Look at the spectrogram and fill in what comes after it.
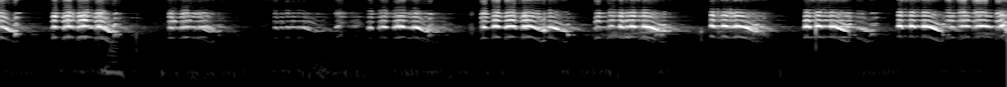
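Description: A bird calling over and over, close and loud: about ten half-second bursts of high notes falling in pitch, roughly one a second.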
